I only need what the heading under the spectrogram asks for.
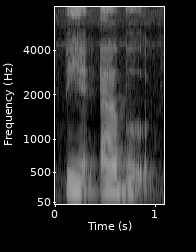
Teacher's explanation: B hərfinin üzərində cəzm var. Qalqələ edərək vurğulu tələffüz edirik.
